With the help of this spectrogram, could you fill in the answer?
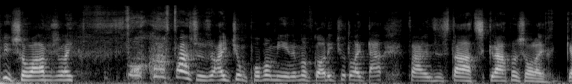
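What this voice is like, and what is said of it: Usual voice. Nothing is said of it.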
